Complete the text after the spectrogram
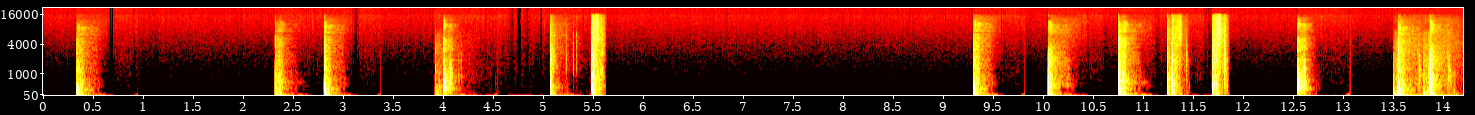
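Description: Blocks are placed and broken with short, dull knocks.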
